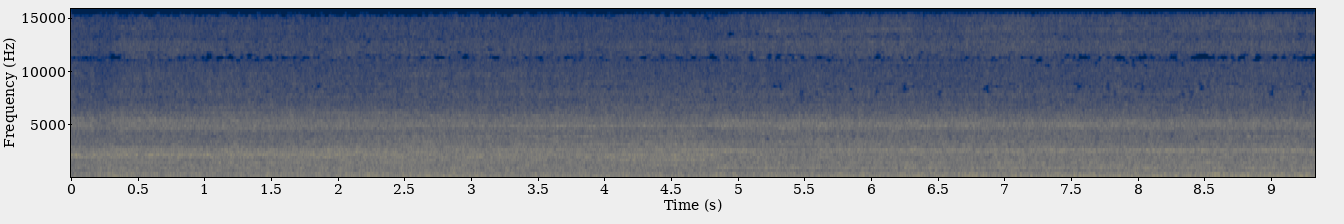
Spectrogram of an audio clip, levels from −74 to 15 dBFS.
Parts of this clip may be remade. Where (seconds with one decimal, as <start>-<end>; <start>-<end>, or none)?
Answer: none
